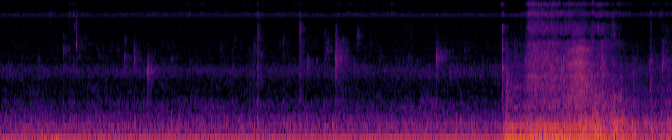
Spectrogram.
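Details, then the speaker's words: Dishwasher after removing a piece of plastic and glass from strainers that caused a loud humming noise, rinse-only cycle: low steady hum then water rushing in, no drone or rattle; operating normally after repair. "Yep. There you have it, folks. Operating as it should."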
